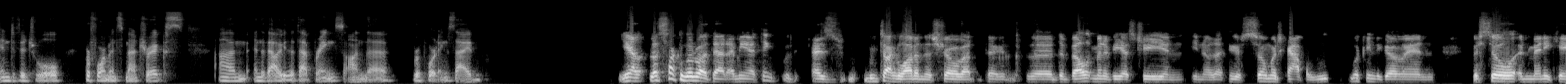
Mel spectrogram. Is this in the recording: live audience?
no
